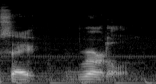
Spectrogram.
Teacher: Rural have two syllables and the stress is in the first one. Now you need to put your tongue blade in the soft blade to pronounce the R sound.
